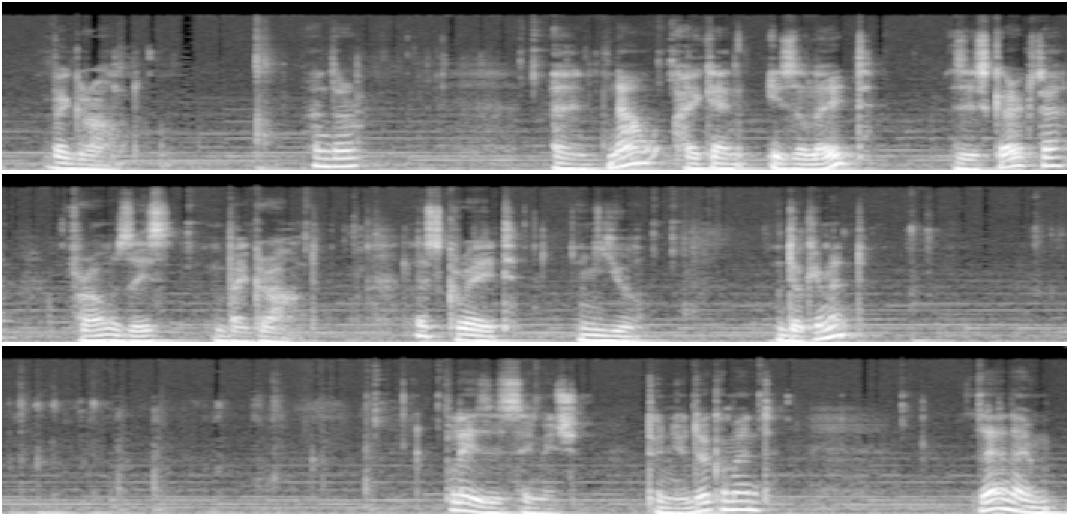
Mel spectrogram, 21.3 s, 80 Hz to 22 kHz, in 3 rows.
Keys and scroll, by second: 0.0-0.2 typing, 1.6 Return, 9.3 ctrl+z, 10.1 ctrl+n, 11.8-12.7 typing, 13.0 Tab, 14.1-15.0 typing, 15.8 Return.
